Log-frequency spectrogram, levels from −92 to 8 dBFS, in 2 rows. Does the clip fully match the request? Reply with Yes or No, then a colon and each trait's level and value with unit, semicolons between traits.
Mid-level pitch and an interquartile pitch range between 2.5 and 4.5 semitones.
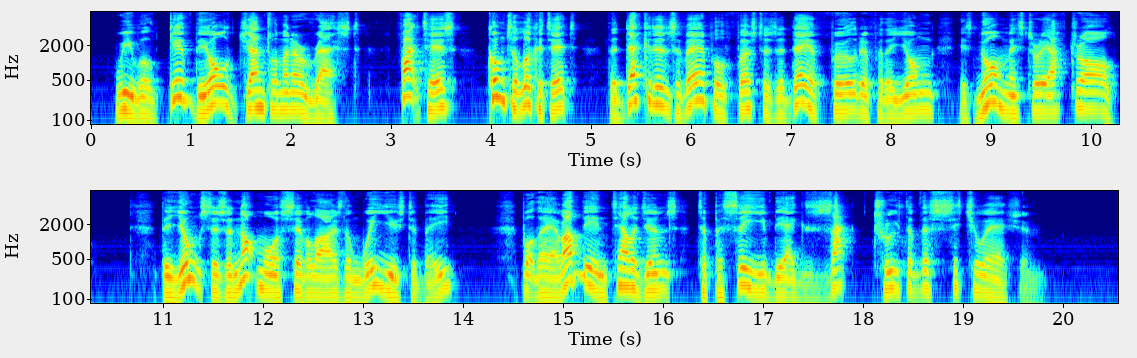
No: medium, 145 Hz; average, 5.1 semitones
